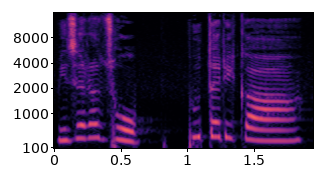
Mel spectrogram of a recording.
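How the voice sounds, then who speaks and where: A woman voicing a proud male hare who mocks the tortoise in a slow, drawn-out taunt. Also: sits high, fairly even intonation, dark tone.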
